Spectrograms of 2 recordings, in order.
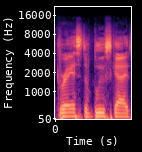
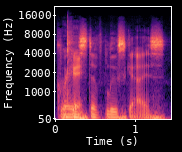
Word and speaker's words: GryestofBluSkies: Anyway, but keep in mind that Grayest of Blue Skies is spelled Gryest, Grayest of Blue, no E, Skies, all one word. So it's GRYEST. GRYESTOFBLUSKIES. Gotcha. Grayest of Blue Skies.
